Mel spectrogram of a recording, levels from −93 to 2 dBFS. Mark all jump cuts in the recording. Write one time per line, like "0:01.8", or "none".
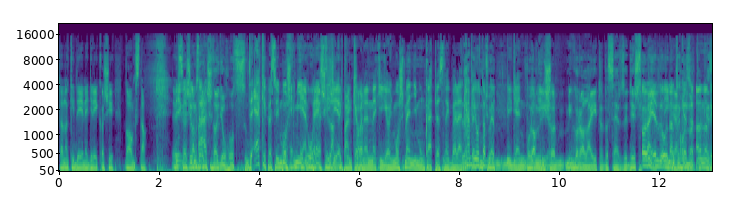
0:08.1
